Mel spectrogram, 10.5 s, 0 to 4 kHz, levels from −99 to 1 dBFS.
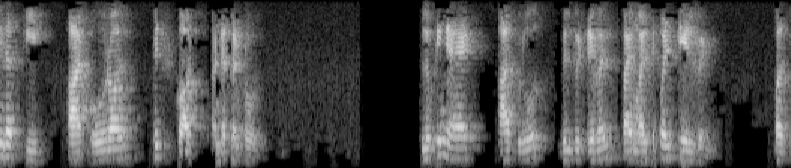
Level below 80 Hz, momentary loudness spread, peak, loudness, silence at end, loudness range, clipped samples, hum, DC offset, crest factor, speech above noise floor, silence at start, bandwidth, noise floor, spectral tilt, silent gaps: -70 dBFS; 13 LU; -2 dBFS; -21 LUFS; 0 s; 6 LU; under 0.1%; none; under 0.1%; 22 dB; 48 dB; 0 s; 4 kHz; -69 dBFS; -7.5 dB/octave; 4.87-5.58 s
